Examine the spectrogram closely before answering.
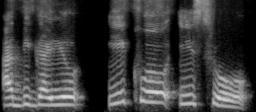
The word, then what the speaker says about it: Abigail Iquo Isuo: And I'm here with Abigail Iquo Isuo, right?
